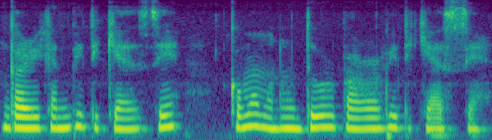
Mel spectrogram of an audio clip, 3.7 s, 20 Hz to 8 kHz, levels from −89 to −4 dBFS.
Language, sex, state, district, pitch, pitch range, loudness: Nagamese, female, Nagaland, Kohima, 195 Hz, 185-205 Hz, -17 LUFS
